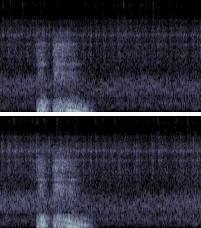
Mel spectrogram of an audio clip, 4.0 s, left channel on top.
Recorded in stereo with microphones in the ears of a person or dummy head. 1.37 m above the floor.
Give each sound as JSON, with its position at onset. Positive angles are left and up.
{"t": 0.7, "sound": "throat clearing", "side_deg": -25, "distance_m": 1.6}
